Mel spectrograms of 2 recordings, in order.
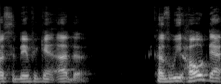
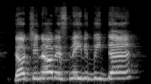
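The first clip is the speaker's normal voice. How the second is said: mock elevated voice, very high-pitched and loud; 11 semitones higher, 6 dB louder than usual. Retelling a partner's complaint about sitting down: imitating partner's raised voice. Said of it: "listen to my tone".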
